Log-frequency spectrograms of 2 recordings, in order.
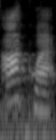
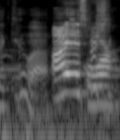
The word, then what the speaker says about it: Akua: blank with her name aqua or akua as i said actually my friend thought that it might be pronounced aqua afterwards but yeah it's akua aqua and if she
